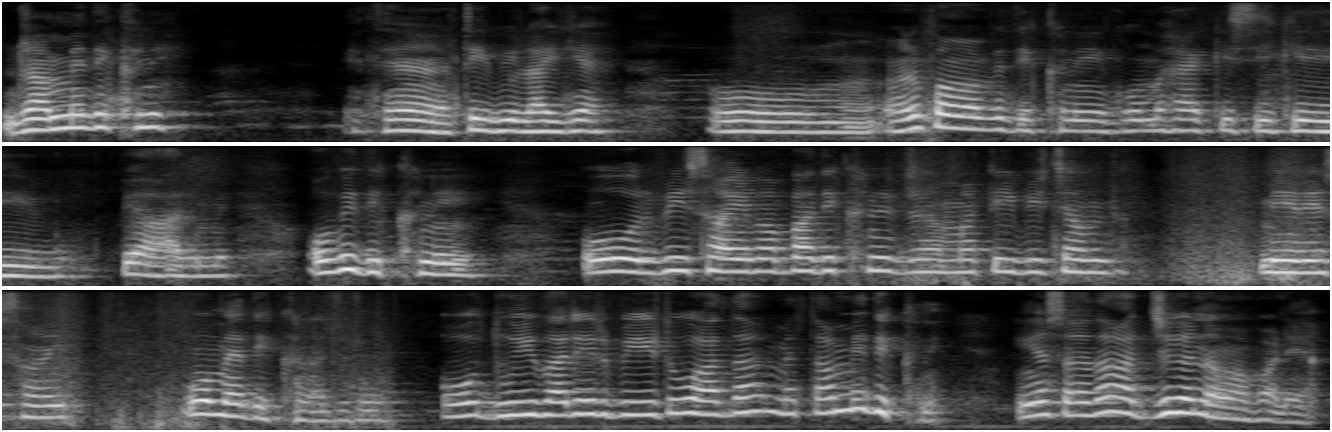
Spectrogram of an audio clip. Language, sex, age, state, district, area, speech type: Dogri, female, 60+, Jammu and Kashmir, Jammu, urban, spontaneous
